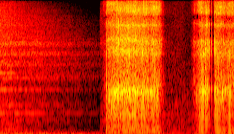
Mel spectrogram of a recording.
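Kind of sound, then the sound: vocal imitation, voice imitating snoring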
